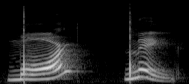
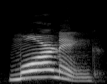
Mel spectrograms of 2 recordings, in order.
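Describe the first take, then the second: First: "morning" broken in two, pause after the first syllable. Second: Said in the usual way. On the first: Shown as a demonstration. Teacher dividing a word for kids, "morning" syllable by syllable. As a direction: say "morning" as two separate, drawn-out beats. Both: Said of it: "divide the word with some claps".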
